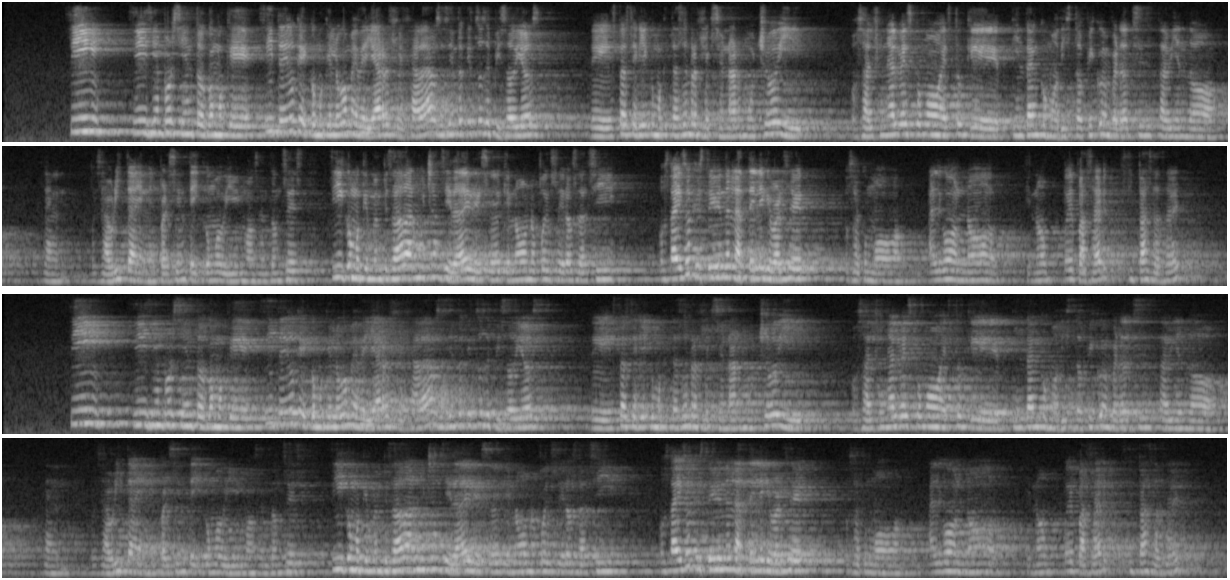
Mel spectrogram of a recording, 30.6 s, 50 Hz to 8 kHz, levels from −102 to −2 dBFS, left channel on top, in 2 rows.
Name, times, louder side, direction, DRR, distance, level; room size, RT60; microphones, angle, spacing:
voice 1, 0.8-1.3 1.6-6.7 7.3-10.0 10.6-15.2 15.8-16.1 16.4-19.0 19.4-23.0 23.5-25.4 25.9-26.6 26.9-27.8 28.1-29.1 29.4-30.0, left 2 dB, 90° left, 5 dB, 1.7 m, -30 dB
25.5 x 14.5 x 7.4 m, 3.0 s
head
